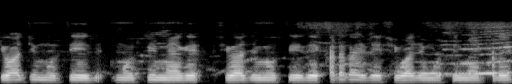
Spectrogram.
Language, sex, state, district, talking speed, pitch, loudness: Kannada, male, Karnataka, Dharwad, 150 wpm, 105 Hz, -16 LUFS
